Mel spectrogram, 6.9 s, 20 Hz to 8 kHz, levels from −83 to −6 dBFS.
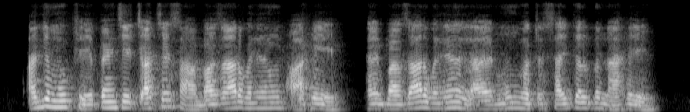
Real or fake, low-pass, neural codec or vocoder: fake; 7.2 kHz; codec, 32 kHz, 1.9 kbps, SNAC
